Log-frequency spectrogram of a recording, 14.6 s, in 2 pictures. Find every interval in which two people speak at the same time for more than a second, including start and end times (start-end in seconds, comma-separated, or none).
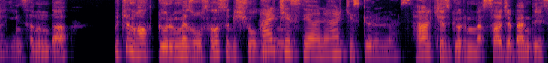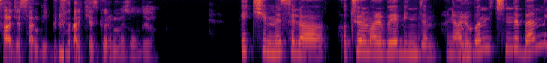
none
